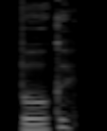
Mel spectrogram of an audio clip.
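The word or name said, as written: båke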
